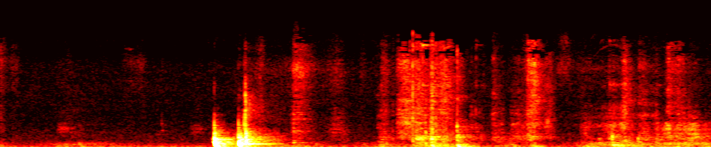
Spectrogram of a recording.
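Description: Small parts and packaging handled on a wooden tabletop: one sharp knock about a second and a half in, then a few soft clicks and rubbing sounds.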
